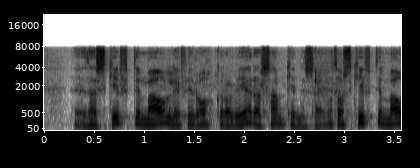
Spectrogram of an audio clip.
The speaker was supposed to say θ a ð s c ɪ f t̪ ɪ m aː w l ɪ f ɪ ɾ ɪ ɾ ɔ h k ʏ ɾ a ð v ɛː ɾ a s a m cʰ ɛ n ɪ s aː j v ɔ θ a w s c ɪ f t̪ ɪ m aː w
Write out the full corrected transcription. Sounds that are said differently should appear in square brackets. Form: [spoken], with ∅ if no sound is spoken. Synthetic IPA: θ a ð s c ɪ f t̪ ɪ m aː w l ɪ f ɪ ɾ ɪ ɾ ɔ h k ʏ ɾ a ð v ɛː ɾ a s a m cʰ ɛ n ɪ s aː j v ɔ θ a w s c ɪ f t̪ ɪ m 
